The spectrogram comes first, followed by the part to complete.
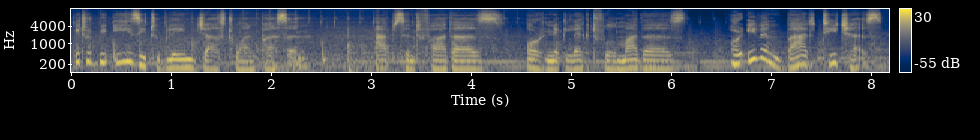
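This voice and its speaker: A woman's voice: extremely low pitch, lively intonation, a little slow. A woman hosting a narrated documentary podcast with dramatic, rhetorical storytelling delivery. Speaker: podcast host. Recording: music behind the voice.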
